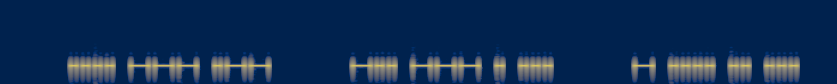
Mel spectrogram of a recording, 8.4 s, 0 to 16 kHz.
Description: Morse code, heard as a keyed tone, about 20 wpm, 700 Hz. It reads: HOW DOES THIS
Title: 2x Word-Spacing - Sentences from Top 400 Words - 20wpm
